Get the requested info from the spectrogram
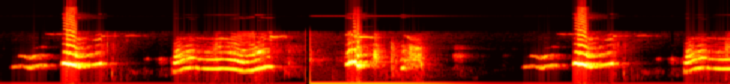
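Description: A dog crying in pain: three short, sharp yelps, with two longer wavering whines between them, the second near the end.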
